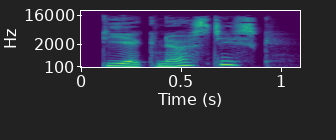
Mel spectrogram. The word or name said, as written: diagnostisk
